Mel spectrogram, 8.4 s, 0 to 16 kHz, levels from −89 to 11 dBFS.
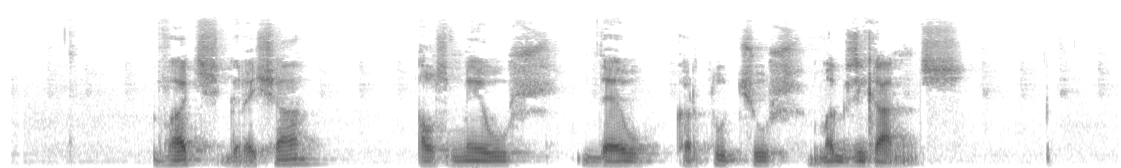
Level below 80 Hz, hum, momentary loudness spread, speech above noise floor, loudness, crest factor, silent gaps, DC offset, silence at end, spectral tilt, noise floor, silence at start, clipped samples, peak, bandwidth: -64 dBFS; none; 12 LU; 44 dB; -31 LUFS; 24 dB; none; under 0.1%; 0.55 s; -5 dB/octave; -74 dBFS; 1.15 s; under 0.1%; -8 dBFS; 10.5 kHz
